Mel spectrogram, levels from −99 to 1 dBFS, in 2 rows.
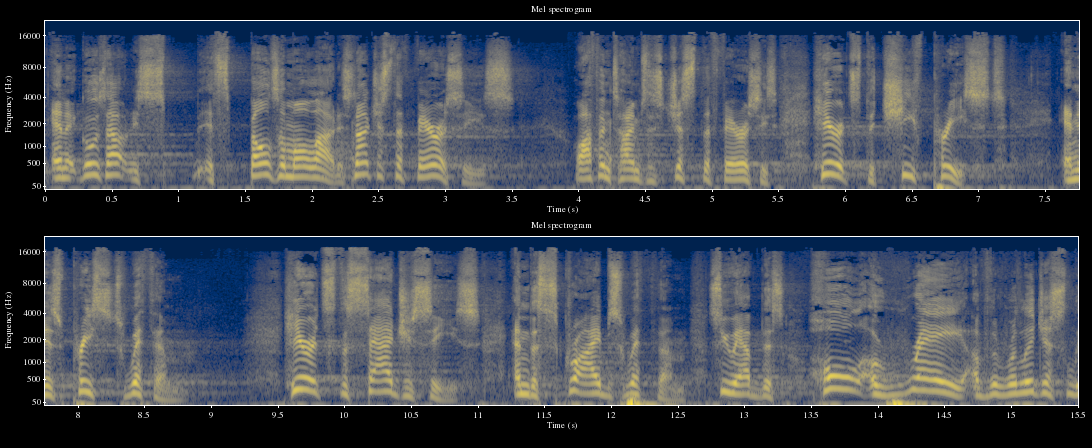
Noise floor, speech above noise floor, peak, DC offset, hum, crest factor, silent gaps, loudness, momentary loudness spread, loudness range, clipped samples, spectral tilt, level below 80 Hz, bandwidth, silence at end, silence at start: -54 dBFS; 33 dB; -2 dBFS; under 0.1%; none; 20 dB; none; -21 LUFS; 9 LU; 2 LU; under 0.1%; -2.5 dB/octave; -36 dBFS; 17.5 kHz; 0 s; 0.05 s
